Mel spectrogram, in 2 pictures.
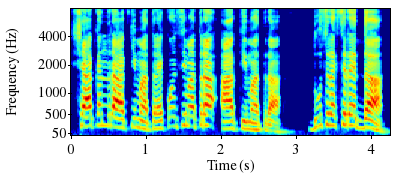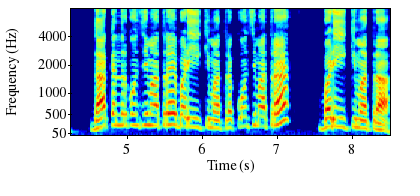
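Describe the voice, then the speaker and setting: A young adult man teaching an online Hindi reading lesson, sounding out syllables slowly and drawing out words, encouraging viewers as friends. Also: high-pitched, fairly bright tone, dry recording, clean studio sound. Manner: slow, drawn-out syllable-by-syllable pronunciation.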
